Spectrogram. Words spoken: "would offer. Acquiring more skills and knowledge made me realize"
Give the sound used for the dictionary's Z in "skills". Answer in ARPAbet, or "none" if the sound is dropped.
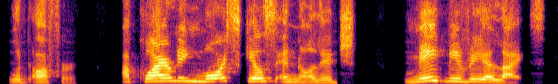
S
